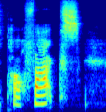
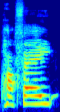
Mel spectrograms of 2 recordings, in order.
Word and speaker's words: Parfax: I listened to this on audiobook and it's pronounced Ferius Parfax, not parfait. I always thought it was like a silent X sort of business. It wasn't.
